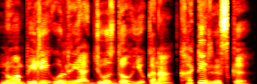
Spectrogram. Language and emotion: Santali, happy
